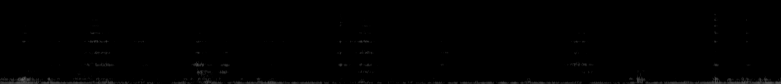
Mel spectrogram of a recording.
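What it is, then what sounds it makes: Glass candle jar. Fingernails tap the glass side of a medium wax-filled glass candle jar with a red label and gold lid, held in hands. Quiet, irregular light clicks repeat at a quick pace, each with a short bright glassy ring over a steady low rumble.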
